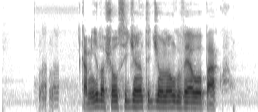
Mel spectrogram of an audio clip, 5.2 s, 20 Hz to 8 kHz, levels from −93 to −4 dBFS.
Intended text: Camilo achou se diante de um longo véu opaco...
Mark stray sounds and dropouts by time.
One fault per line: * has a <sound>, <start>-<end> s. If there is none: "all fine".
* has a laugh, 0.8-1.2 s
